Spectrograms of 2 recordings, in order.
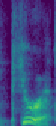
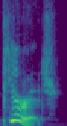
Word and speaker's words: Purić: with i see but it's actually pronounced itch at the end that's what i thought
